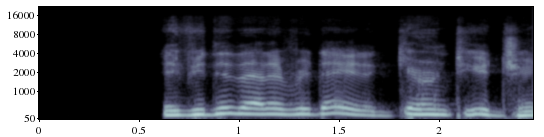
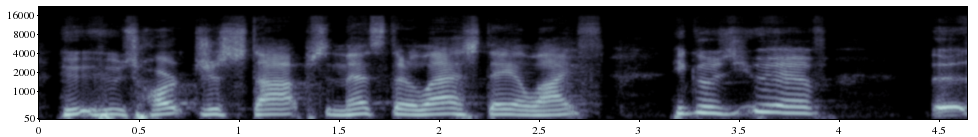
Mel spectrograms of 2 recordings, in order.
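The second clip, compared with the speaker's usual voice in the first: higher, lightly voiced wise old man; 5 semitones higher than usual. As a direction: preach it like an old drifter.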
